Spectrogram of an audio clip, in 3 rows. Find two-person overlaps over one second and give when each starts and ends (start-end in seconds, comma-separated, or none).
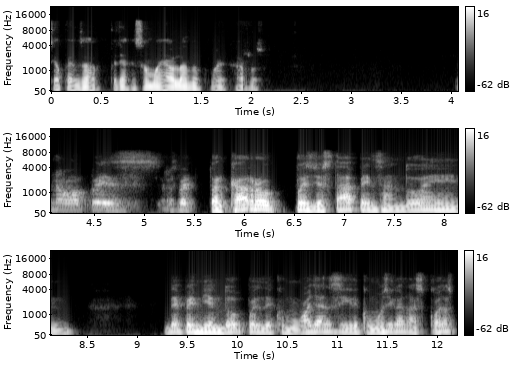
none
